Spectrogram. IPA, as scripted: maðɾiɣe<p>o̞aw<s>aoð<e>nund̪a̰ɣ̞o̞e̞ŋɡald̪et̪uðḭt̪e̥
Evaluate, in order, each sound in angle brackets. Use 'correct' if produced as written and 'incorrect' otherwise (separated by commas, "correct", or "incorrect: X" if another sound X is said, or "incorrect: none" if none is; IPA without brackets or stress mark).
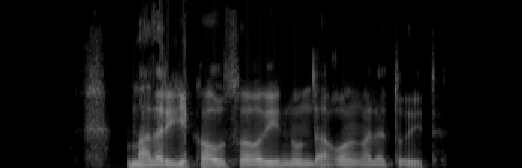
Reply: incorrect: k, correct, incorrect: i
